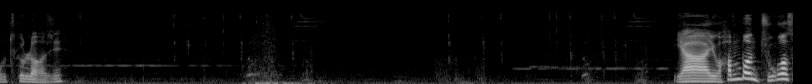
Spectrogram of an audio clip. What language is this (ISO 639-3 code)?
kor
